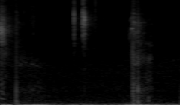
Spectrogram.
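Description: A few faint, short clicks spread over the pause, over a low steady background hum.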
